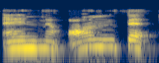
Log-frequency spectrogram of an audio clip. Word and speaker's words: أنعمت: عين أنعمت. அந்த ஆம்த வானத்தை நோக்கி போகுது. அன் ஆம்த. أنعمت.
